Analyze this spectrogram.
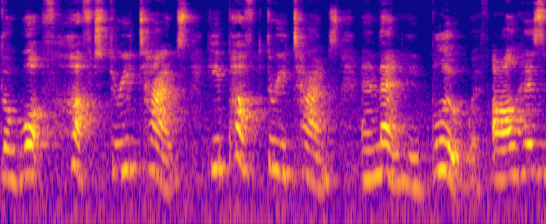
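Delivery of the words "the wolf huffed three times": plain reading voice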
